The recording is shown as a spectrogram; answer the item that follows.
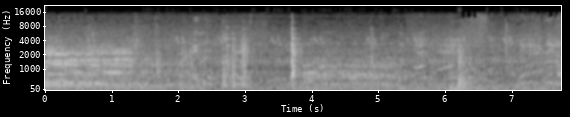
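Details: Cattle being unloaded from a truck give long, low, drawn-out moos that overlap and run almost without pause, with a few sharp knocks and clatters from the unloading and faint voices in the background.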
